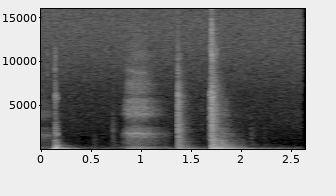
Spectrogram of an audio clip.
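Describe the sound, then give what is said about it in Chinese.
A door is knocked on with a few heavy, spaced thumps by someone who forgot their key, then its latch rattles and it swings open with a solid clunk, fairly loud, with no voices. “你怎么才开门呀？”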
